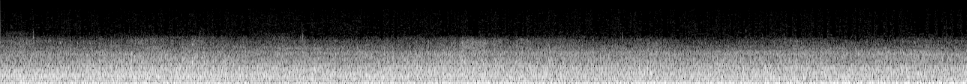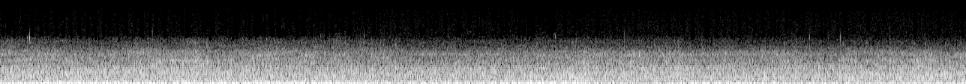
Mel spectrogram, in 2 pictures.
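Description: Freight train rolling past with a steady low rumble and hum, swelling to its loudest about halfway through and then easing off.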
